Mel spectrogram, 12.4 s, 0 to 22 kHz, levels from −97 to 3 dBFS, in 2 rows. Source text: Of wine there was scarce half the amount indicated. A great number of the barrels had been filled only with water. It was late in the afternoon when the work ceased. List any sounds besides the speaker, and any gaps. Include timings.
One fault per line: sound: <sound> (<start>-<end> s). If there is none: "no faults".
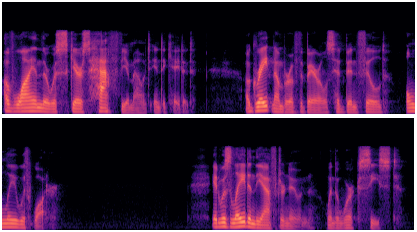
no faults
